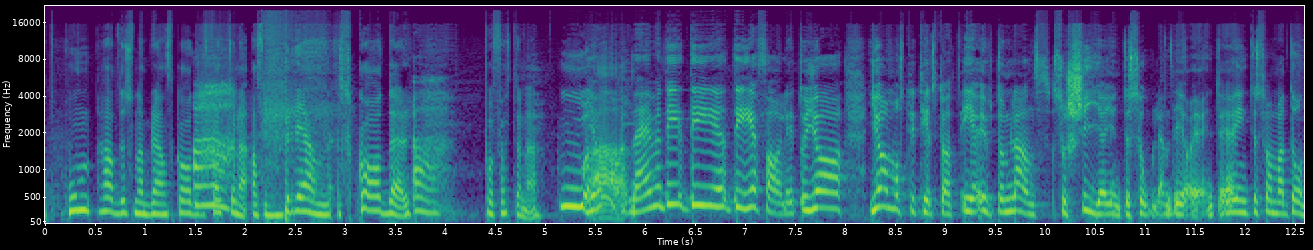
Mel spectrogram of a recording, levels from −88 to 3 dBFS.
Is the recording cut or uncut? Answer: uncut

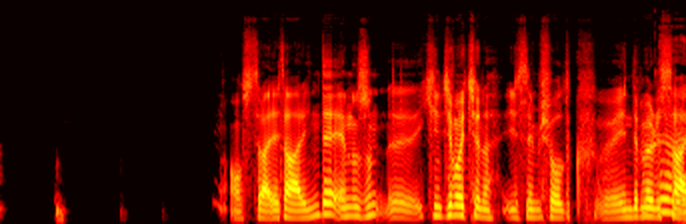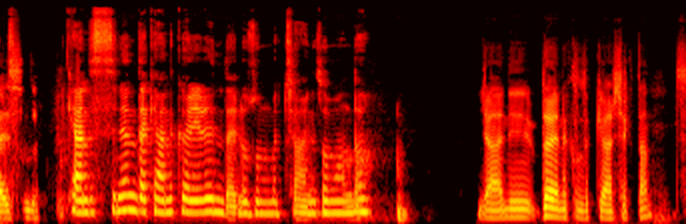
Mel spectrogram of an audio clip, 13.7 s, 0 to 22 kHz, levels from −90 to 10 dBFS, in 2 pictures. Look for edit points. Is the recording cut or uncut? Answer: cut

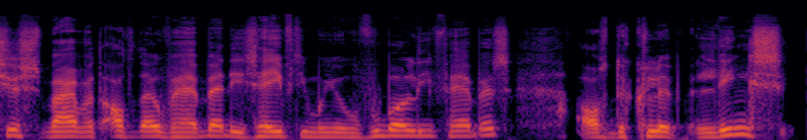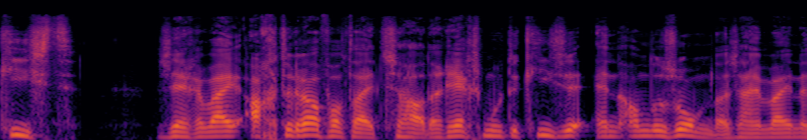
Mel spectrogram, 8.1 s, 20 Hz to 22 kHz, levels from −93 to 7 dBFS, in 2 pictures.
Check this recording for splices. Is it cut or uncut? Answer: uncut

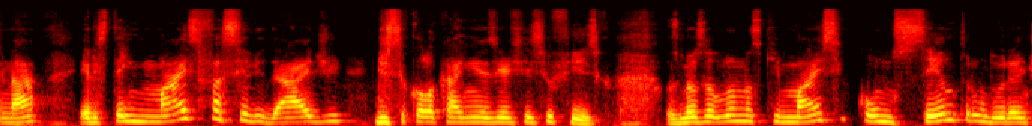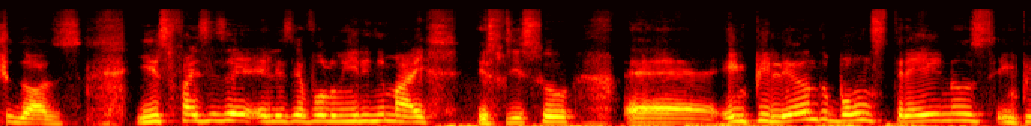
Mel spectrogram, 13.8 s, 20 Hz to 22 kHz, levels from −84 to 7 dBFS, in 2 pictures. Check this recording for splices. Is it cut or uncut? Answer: cut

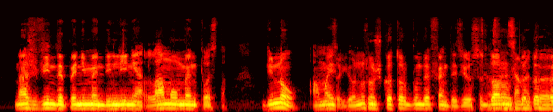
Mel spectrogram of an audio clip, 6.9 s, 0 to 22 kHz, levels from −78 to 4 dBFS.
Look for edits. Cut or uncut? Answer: cut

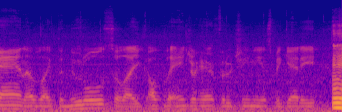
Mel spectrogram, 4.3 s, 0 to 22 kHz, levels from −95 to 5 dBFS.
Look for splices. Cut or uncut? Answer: uncut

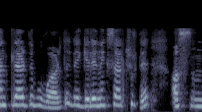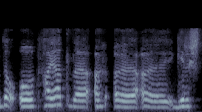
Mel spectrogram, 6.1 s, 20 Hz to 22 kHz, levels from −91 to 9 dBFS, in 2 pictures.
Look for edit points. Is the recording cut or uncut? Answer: cut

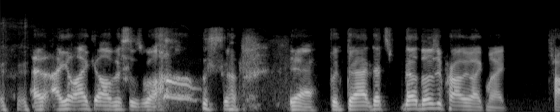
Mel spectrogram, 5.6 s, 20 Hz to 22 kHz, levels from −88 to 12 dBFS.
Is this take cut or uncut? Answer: uncut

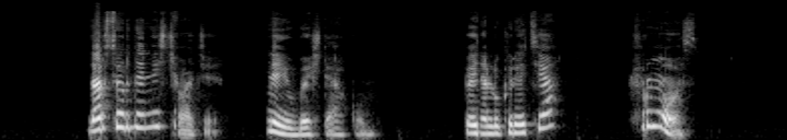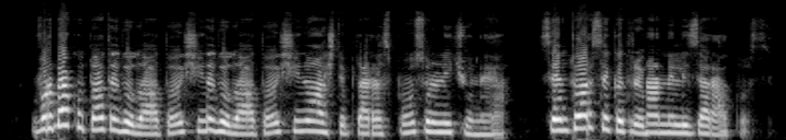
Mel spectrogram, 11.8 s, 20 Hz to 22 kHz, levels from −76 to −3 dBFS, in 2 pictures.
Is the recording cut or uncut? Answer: cut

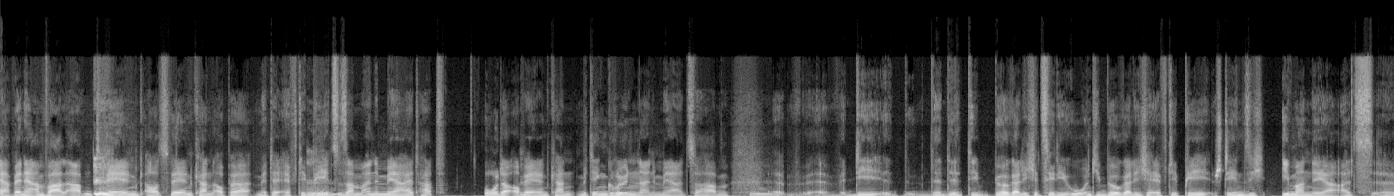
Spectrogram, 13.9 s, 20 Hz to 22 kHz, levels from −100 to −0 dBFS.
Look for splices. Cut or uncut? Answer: cut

